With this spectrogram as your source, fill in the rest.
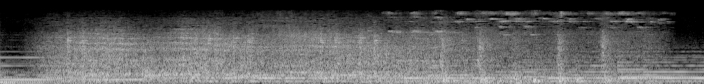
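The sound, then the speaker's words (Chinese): A train leaves a station platform on the last run of the night, a dense, loud and steady rumble and clatter of wheels on rails, with thin high squeals rising over it in the second half. “黄金丁线最后一班列车马上会开出，乘搭呢班车嘅乘客请从速上车，请小心列车与月台之间嘅空隙。”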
